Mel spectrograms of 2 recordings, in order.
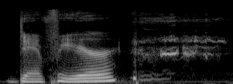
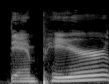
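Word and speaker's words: Dhampir: It's Dampier, but every time they say it in the movie, they say Dampier. Dampier. Dampier. No, it's Dampier. Like, there's no fucking PH in there at all.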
